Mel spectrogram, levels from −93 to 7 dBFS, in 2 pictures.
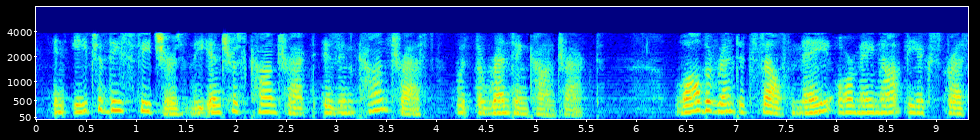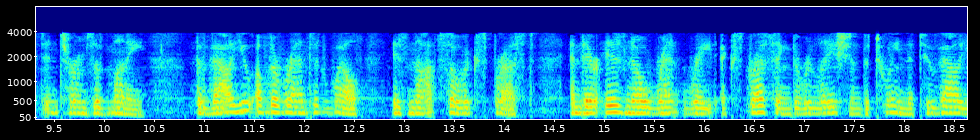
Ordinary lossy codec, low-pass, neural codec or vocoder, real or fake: AAC, 16 kbps; 7.2 kHz; vocoder, 24 kHz, 100 mel bands, Vocos; fake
